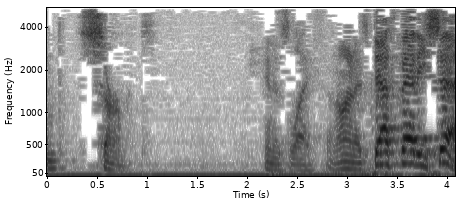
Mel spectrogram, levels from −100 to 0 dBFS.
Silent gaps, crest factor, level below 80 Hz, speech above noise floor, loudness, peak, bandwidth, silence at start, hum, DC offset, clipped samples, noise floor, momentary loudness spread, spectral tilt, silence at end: none; 16 dB; -38 dBFS; 31 dB; -15 LUFS; -2 dBFS; 5.4 kHz; 0 s; none; 4%; under 0.1%; -46 dBFS; 18 LU; -4 dB/octave; 0 s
